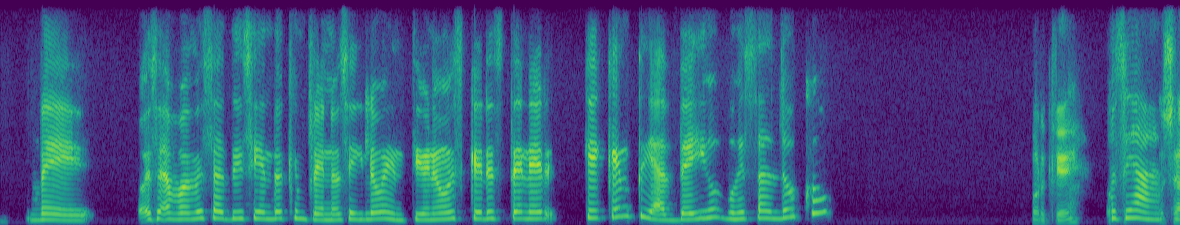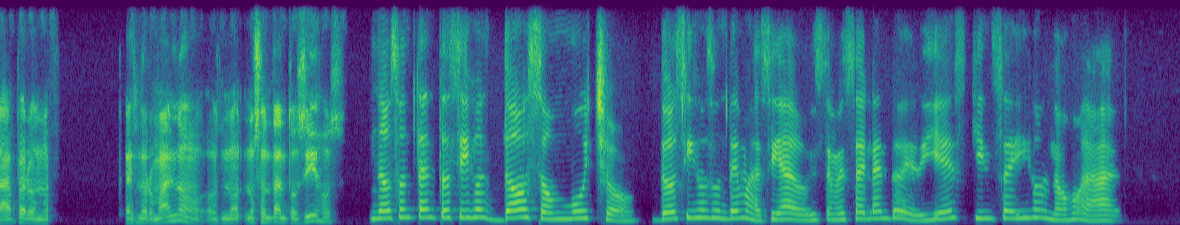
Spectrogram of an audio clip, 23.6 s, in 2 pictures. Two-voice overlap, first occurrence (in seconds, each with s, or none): none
